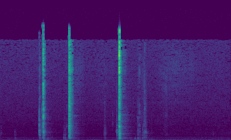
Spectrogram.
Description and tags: electric kettle trigger on off on
electric kettle, trigger switching: "on, off"; "on"
boiling, boiling-water, kettle, Kitchen, switching, trigger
